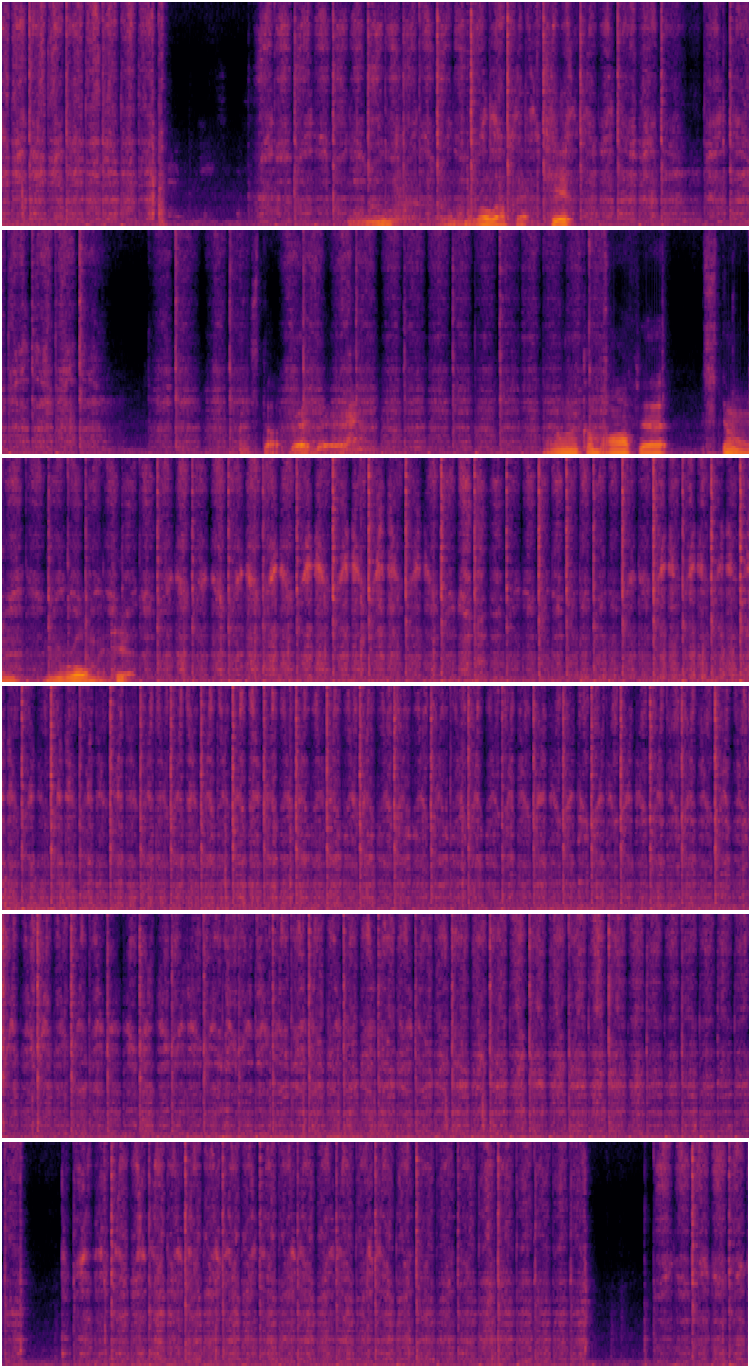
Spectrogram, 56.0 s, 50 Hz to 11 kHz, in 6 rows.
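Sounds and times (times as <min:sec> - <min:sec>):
knife scraping on sharpening plate: 0:03.2 - 0:10.6.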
